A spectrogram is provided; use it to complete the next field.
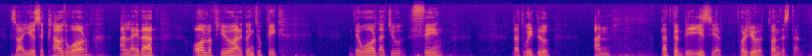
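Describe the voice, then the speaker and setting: A Spanish accent at a moderate pace, with fairly even intonation, long, frequent pauses and a dry, close sound with no echo. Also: man, fairly high pitch for a man. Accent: Spanish accent, noticeable. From Spain. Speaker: agile delivery consultant, conference speaker. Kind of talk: conference talk. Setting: stage with audience.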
